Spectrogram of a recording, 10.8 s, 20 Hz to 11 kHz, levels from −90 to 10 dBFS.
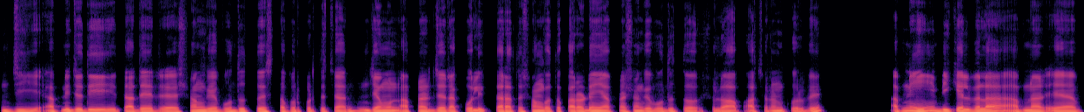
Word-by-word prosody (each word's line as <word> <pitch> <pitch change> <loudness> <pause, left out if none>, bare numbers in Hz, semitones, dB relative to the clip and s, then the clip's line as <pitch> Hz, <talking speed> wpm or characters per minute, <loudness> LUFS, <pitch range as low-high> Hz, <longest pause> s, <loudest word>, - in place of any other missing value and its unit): জি 110 - 0 0.3
আপনি 130 +3 0
যদি 140 +2 +3 0.3
তাদের 130 +3 +1
অ্যা 120 - +2 0.2
সঙ্গে 135 0 +3
বন্ধুত্ব 125 +3 0
স্থাপন 125 0 -4
করতে 110 -2 -5
চান, 90 +1 -1 0.3
যেমন 120 +1 +3
আপনার 120 +1 -1
যারা 115 -1 +2
কলিগ 115 +6 +1
তারা 130 -2 +3
তো - - -5
সঙ্গত 115 -1 +1
কারণেই 115 +1 +3
আপনার 105 0 -5
সঙ্গে 105 -2 +1
বন্ধুত্ব 100 +1 -3 0.2
সুলভ 100 -3 -1
আচরণ 95 0 -2
করবে। 80 -2 -1 0.8
আপনি 170 +3 +1 0.3
বিকেলবেলা 140 0 +3 0.2
আপনার 125 +1 +2
অ্যা 105 -1 +2
120 Hz, 155 wpm, -23 LUFS, 105-130 Hz, 0.8 s, যদি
